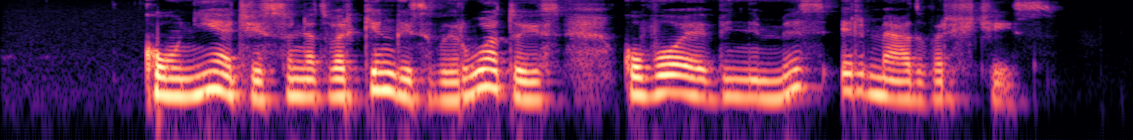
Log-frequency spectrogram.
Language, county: Lithuanian, Panevėžys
